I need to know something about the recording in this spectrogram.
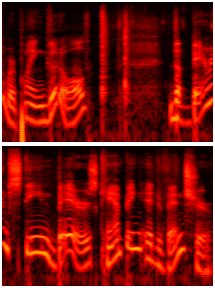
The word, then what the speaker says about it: Berenstain: playing good old the barenstein Bears camping Adventure or baren stain Bears however you want to pronounce that depends on if you believe in the Mandela effect or not it's barenstein it's bar stein bears and so it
